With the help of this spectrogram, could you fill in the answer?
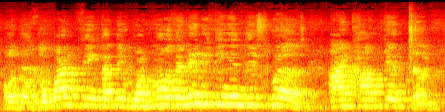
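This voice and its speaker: A woman's voice: high voice, lively intonation, moderate pace. A woman playing a cheerful young male royal servant in a pantomime, projecting to the audience in a broad stage style. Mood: wistful storytelling. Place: theatre stage. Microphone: far from the performer. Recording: echoey theatre hall, distant mic, audience noise. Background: audience and room noise.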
